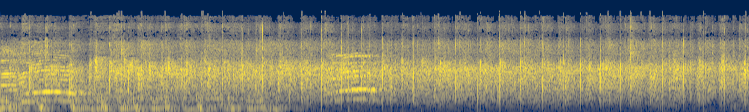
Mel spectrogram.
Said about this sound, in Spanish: Esta mañana Gavi ha acudido a la ciudad deportiva del Barça, donde ha sido recibido con aplausos por parte de Xavi y del resto de sus compañeros en el gimnasio.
